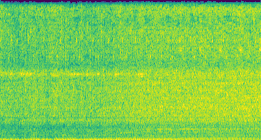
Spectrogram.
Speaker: Right back to normal. Let's try one more time.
